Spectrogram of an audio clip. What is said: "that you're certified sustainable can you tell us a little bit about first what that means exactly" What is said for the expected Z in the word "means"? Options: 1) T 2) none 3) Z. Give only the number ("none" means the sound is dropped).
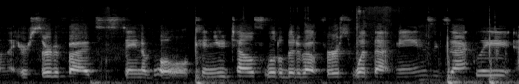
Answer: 3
